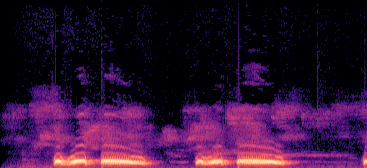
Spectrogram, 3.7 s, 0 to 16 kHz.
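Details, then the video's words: Spotted dove, a male cooing to urge a female to lay: low mellow phrases near 600, each a short double note followed by a longer falling coo, repeated roughly every one and a half seconds in a quiet setting. "Tiếng chim cu trống kích mái mau đẻ"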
